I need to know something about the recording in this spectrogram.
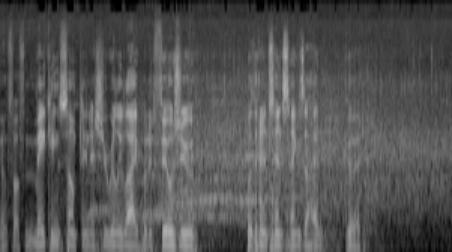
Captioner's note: applause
